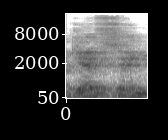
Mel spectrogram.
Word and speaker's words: Herzen: that you see in Herzen, Chernyshevsky. Sorry, Getsen, you would say, right, in Russian, because can't be pronounced if you're from there.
